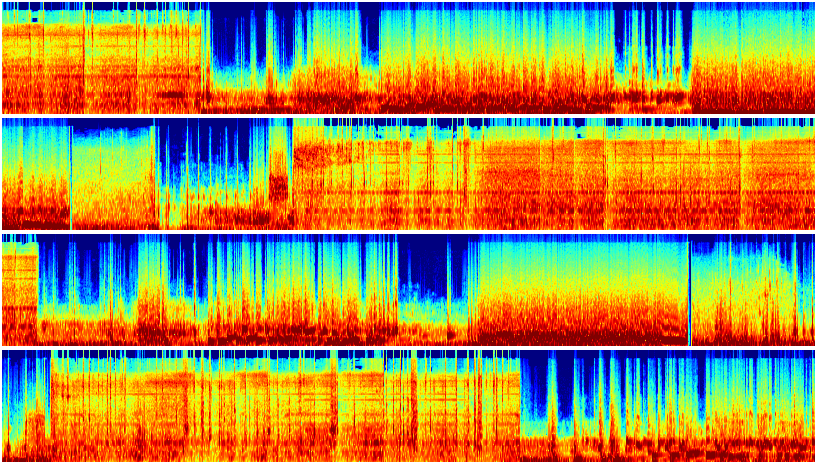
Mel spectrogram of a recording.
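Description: A man drinking from a plastic bottle underwater and burping, recorded by an underwater camera. Gulping and bubbling alternate with several long, loud, low burps whose pitch wavers.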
